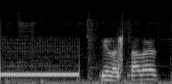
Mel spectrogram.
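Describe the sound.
A steady electronic telephone tone hums for under a second, like a line ringing through the earpiece before a prank call, then stops as a voice briefly speaks over the phone line.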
